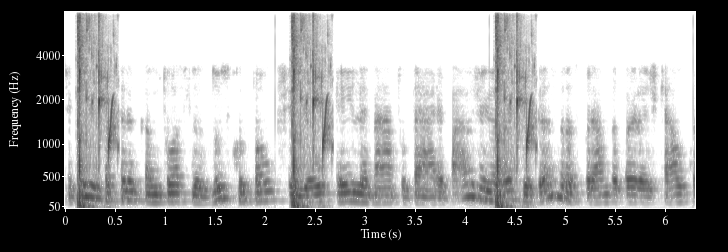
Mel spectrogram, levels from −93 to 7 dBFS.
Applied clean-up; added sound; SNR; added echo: none; Drip / Splash, splatter; -2 dB; reverberation time 0.3 s.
